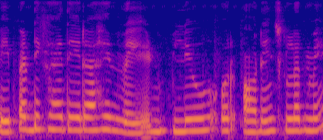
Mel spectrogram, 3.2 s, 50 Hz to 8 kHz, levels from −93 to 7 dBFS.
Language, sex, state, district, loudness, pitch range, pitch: Hindi, female, Bihar, Begusarai, -27 LUFS, 240-270 Hz, 255 Hz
